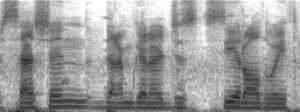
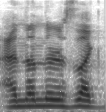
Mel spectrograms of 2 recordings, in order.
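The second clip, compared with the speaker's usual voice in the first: ordinary talk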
